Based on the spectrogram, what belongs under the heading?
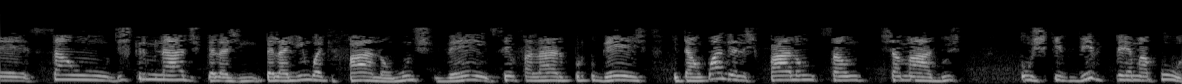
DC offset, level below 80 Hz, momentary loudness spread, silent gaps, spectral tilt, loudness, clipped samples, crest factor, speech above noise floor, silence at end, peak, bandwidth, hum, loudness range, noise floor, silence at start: under 0.1%; -74 dBFS; 8 LU; none; -10 dB/octave; -27 LUFS; under 0.1%; 20 dB; 29 dB; 0 s; -8 dBFS; 5.8 kHz; none; 2 LU; -56 dBFS; 0 s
